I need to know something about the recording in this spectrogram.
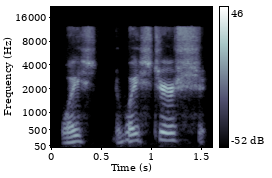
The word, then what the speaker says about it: Worcestershire: Worcestershire. That's the Here. correct pronunciation.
